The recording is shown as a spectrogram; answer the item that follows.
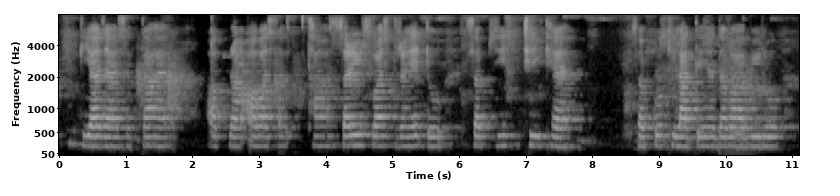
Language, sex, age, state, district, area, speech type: Hindi, female, 18-30, Bihar, Samastipur, rural, spontaneous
